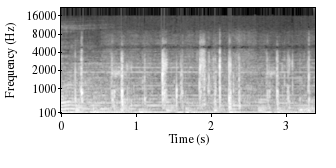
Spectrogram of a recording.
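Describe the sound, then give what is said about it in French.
Hooves clip-clop at a steady walking pace, a series of crisp knocks about twice a second, over a low humming background with no talking. “Alors, tu t'endors Oh, tu marches plus”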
